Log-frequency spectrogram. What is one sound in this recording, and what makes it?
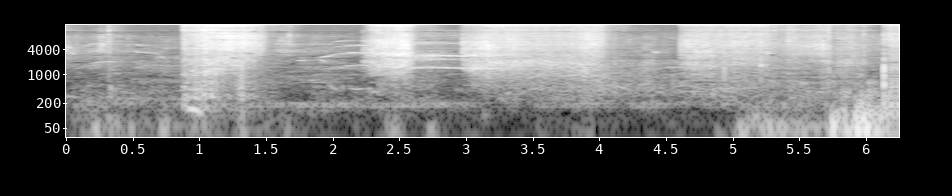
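A trowel scrapes and smooths wet concrete.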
